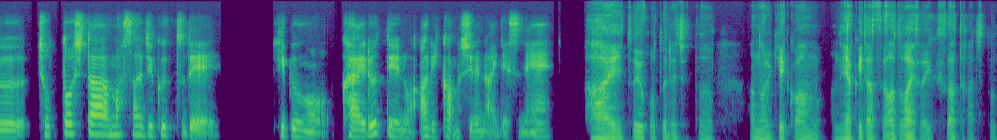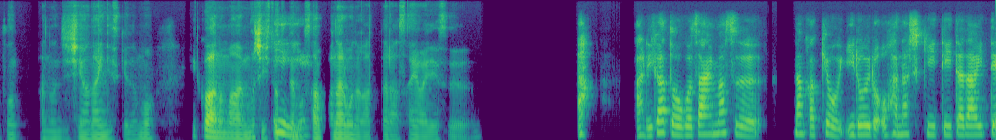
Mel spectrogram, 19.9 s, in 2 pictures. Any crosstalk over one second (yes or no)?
no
